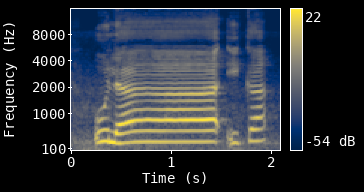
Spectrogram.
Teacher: لا کو کھینچیں، کھڑا زبر ہے اور مد اس کے اوپر بڑی، جس کو ہم 5 سے 6 الف کے برابر جو ہے کھینچ کر پڑھیں گے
